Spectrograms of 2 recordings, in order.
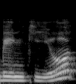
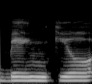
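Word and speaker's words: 勉強: Todes ben ky u benkyo ya bukan ben ki you bukan benki bukan dan tidak ada artinya dalam bahasa Jepang ya bukan benkio tapi benkyo artinya belajar.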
